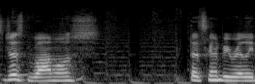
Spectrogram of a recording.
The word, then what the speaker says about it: vamos: in spanish and portuguese right pronounced obama's in in spanish or vamos in in well in carioca portuguese i don't know how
